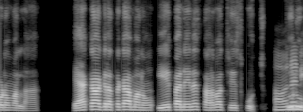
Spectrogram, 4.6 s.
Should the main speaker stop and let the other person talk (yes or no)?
yes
